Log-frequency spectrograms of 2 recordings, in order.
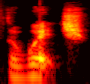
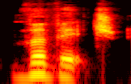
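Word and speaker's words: VVitch: There's people out there going, I think you'll find it's pronounced The Witch. It's spelt Vavitch, so it's Vavitch. If Mark Kermode called it Vavitch, then so do I.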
